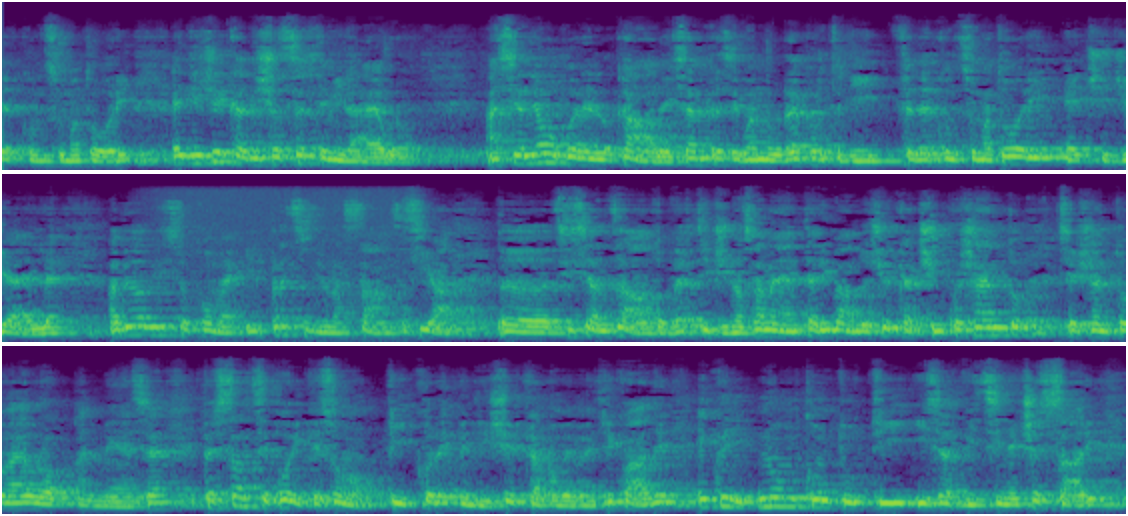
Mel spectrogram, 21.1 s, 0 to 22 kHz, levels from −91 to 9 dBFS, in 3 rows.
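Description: The audio has one fault: digital radio blending to analogue, from 7.80 s to 9.76 s. The receiver loses its digital signal and cross-fades to the FM broadcast of the same station, then fades back. Each blend takes about 0.3 s. On the FM side the level drops by about 4 dB. Hiss rises to roughly 25 dB below the signal. The hiss clears when the digital stream returns.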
